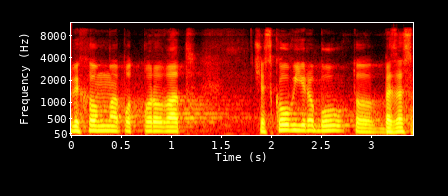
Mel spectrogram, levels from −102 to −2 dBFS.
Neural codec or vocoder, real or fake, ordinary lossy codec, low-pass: none; real; Opus, 32 kbps; 9.9 kHz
